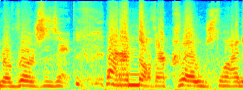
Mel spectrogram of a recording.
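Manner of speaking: ordinary talk, nothing marked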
